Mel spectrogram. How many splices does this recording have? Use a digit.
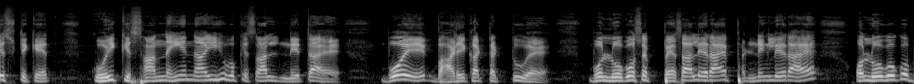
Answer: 0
